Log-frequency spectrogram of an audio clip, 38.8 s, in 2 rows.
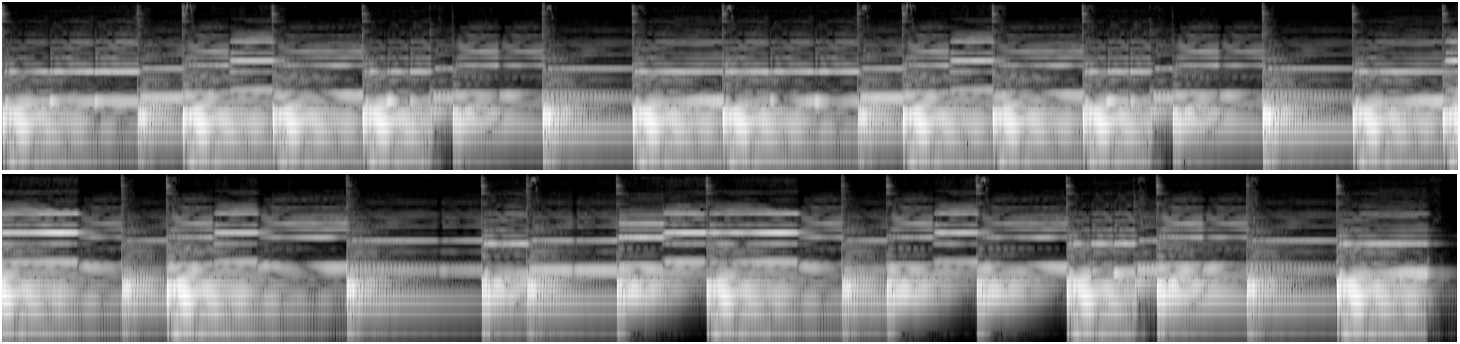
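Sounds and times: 
guitar and clarinet duet: 0:00.0 - 0:38.7.

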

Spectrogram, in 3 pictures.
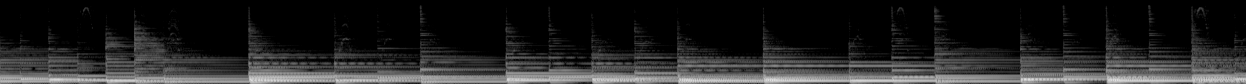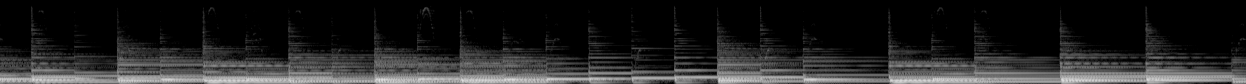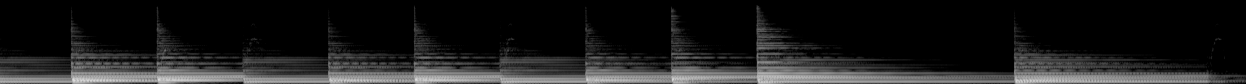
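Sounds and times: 
guitar theme: 0:00.0 - 0:37.3.

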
